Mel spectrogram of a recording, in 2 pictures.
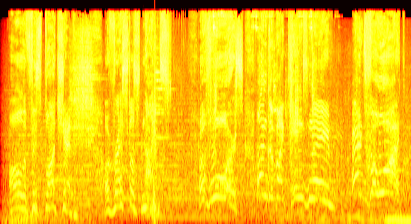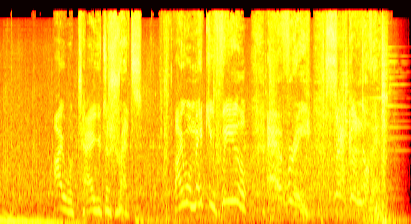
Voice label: Sworn Knight Battle, French Voice Actor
